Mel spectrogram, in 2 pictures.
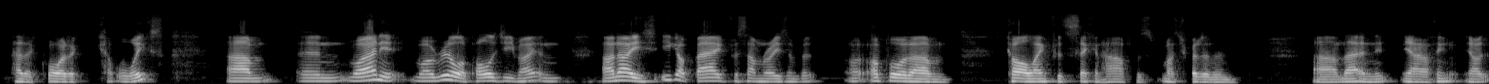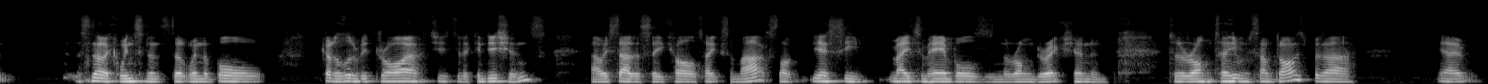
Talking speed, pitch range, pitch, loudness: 185 wpm, 130-150 Hz, 135 Hz, -22 LUFS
